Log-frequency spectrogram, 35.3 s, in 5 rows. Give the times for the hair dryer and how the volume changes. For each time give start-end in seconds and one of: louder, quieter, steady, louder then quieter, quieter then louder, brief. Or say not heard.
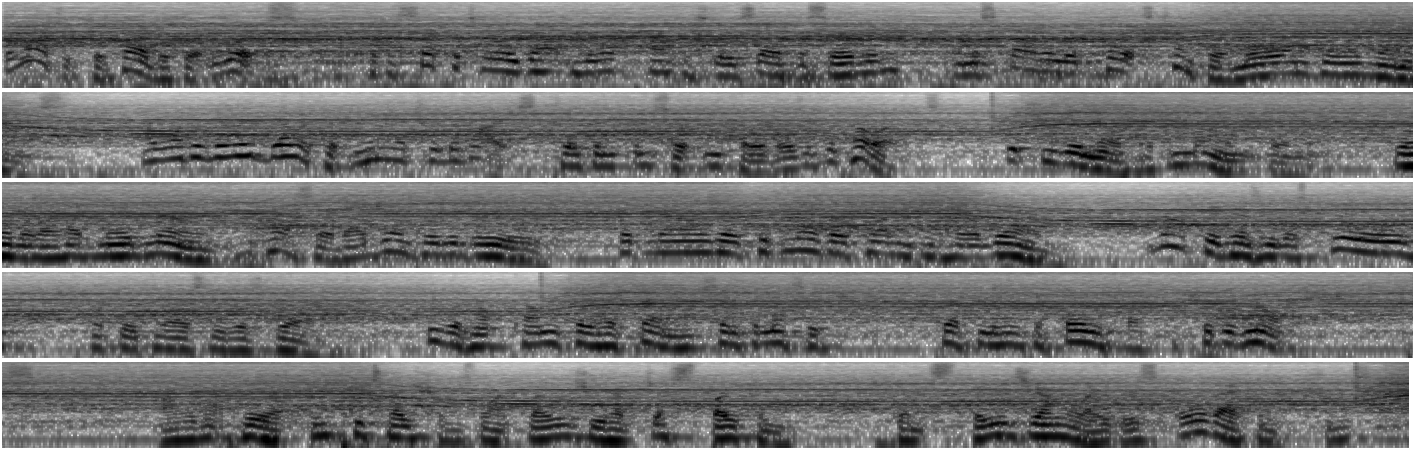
0.0-35.2 steady.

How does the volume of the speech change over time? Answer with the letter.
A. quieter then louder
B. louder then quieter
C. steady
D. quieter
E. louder
C.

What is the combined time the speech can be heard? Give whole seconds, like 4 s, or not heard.
35 s.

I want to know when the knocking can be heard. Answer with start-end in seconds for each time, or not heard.
not heard.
